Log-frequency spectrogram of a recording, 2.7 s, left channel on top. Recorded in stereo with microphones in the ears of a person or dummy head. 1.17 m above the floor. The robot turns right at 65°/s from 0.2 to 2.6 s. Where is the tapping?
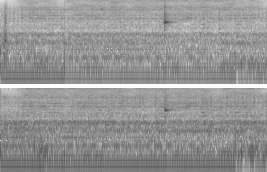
55° left (ahead or behind), 1.1 m.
